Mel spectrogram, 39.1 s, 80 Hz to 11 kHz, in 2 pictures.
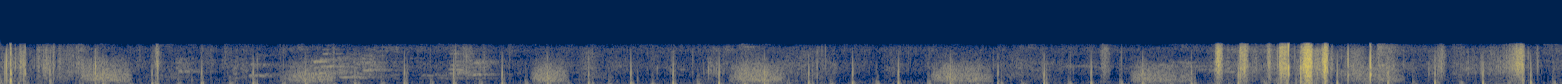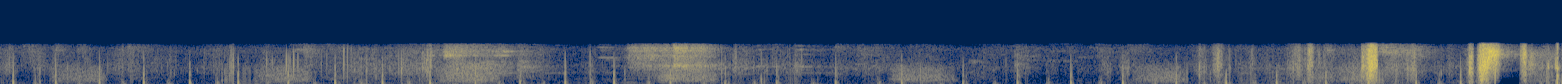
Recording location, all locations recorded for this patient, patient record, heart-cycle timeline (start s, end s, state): pulmonary valve (PV)
aortic valve (AV)+pulmonary valve (PV)+mitral valve (MV)
#Age: Child
#Sex: Female
#Height: 101.0 cm
#Weight: 14.7 kg
#Pregnancy status: False
#Murmur: Absent
#Murmur locations: nan
#Most audible location: nan
#Systolic murmur timing: nan
#Systolic murmur shape: nan
#Systolic murmur grading: nan
#Systolic murmur pitch: nan
#Systolic murmur quality: nan
#Diastolic murmur timing: nan
#Diastolic murmur shape: nan
#Diastolic murmur grading: nan
#Diastolic murmur pitch: nan
#Diastolic murmur quality: nan
#Outcome: Normal
#Campaign: 2014 screening campaign
0.00	28.94	unannotated
28.94	29.04	S1
29.04	29.20	systole
29.20	29.32	S2
29.32	29.66	diastole
29.66	29.76	S1
29.76	29.94	systole
29.94	30.04	S2
30.04	30.48	diastole
30.48	30.58	S1
30.58	30.76	systole
30.76	30.88	S2
30.88	31.24	diastole
31.24	31.36	S1
31.36	31.54	systole
31.54	31.66	S2
31.66	31.94	diastole
31.94	32.04	S1
32.04	32.22	systole
32.22	32.32	S2
32.32	32.60	diastole
32.60	32.70	S1
32.70	32.88	systole
32.88	32.98	S2
32.98	33.26	diastole
33.26	33.36	S1
33.36	33.54	systole
33.54	33.62	S2
33.62	33.92	diastole
33.92	34.04	S1
34.04	34.20	systole
34.20	34.30	S2
34.30	34.54	diastole
34.54	34.66	S1
34.66	34.82	systole
34.82	34.92	S2
34.92	35.16	diastole
35.16	35.28	S1
35.28	35.46	systole
35.46	35.49	S2
35.49	39.06	unannotated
